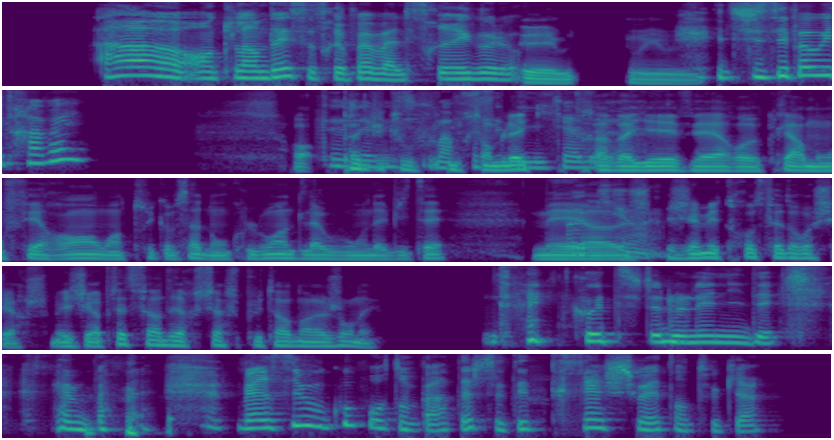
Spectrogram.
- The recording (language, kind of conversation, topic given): French, podcast, Tu te souviens d’un professeur qui a tout changé pour toi ?
- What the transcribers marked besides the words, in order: laughing while speaking: "Écoute"; laughing while speaking: "Eh bah"; laugh; stressed: "très"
